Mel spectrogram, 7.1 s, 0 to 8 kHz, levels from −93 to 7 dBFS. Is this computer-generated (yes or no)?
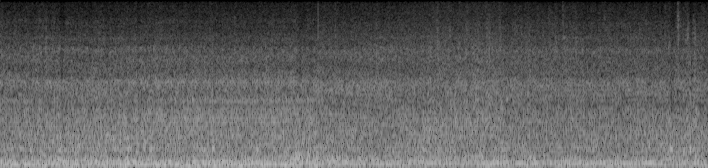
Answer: yes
